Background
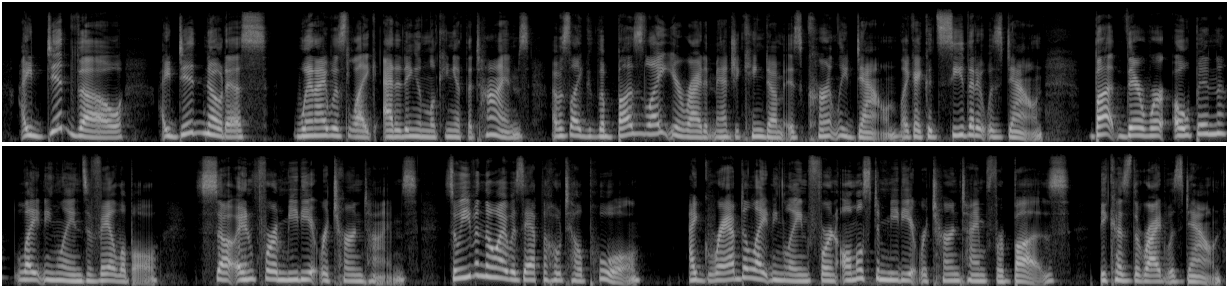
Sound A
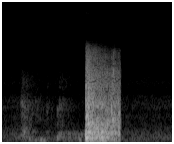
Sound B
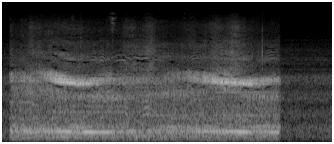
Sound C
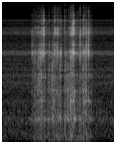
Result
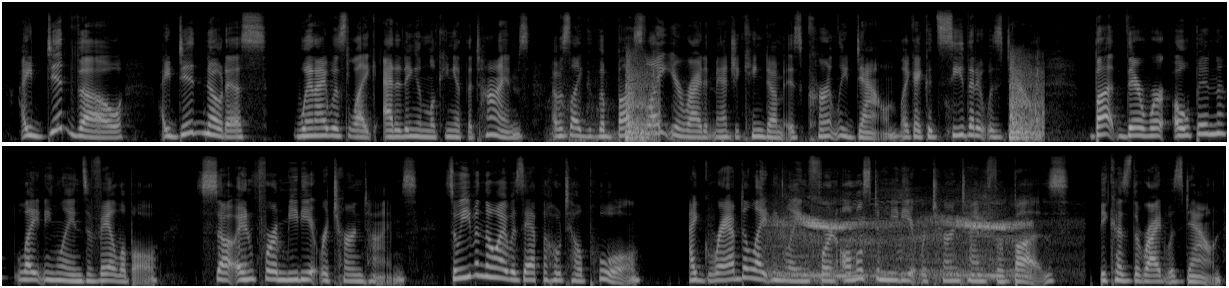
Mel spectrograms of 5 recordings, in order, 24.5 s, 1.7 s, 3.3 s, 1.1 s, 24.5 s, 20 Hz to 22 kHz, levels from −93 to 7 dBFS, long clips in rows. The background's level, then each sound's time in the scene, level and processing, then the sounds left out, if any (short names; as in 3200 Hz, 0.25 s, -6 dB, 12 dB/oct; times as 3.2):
background -8 dB
5.4 add A -7.5 dB, fades 0.10 s + upward compressor 4:1, threshold -41 dBFS
9.24 add A -8 dB + HPF 99 Hz 24 dB/oct
19.78 add B -13.5 dB
not used: C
